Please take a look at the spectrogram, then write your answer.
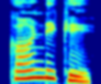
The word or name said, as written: ಕಾಂಡಿಕೆ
